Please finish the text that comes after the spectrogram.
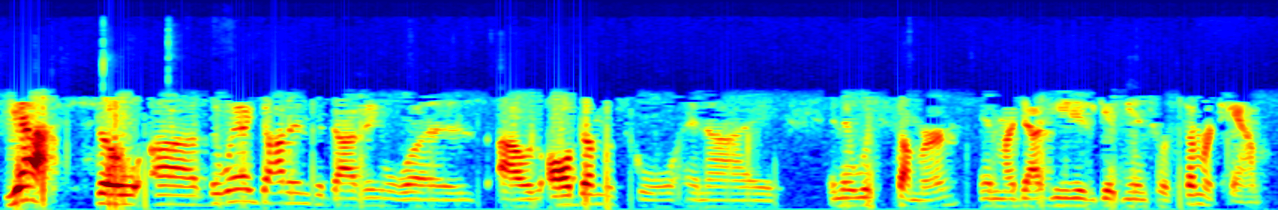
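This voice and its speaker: A man's voice: medium pitch, fairly even intonation, moderate pace. A young man from Cambodia, a college athlete, talking earnestly and a bit hesitantly in a phone interview. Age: young adult. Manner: soft-spoken, earnest, hesitant with fillers. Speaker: guest athlete. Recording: tinny phone line with faint hiss.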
